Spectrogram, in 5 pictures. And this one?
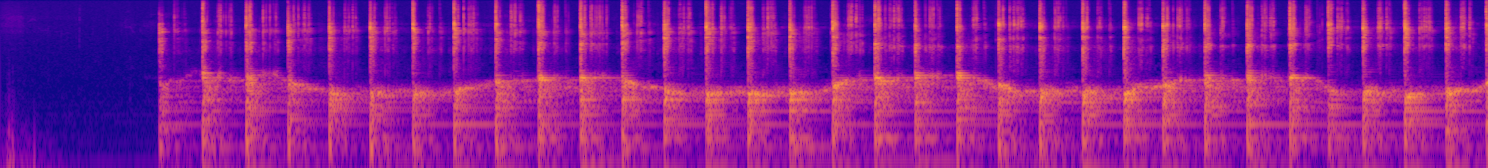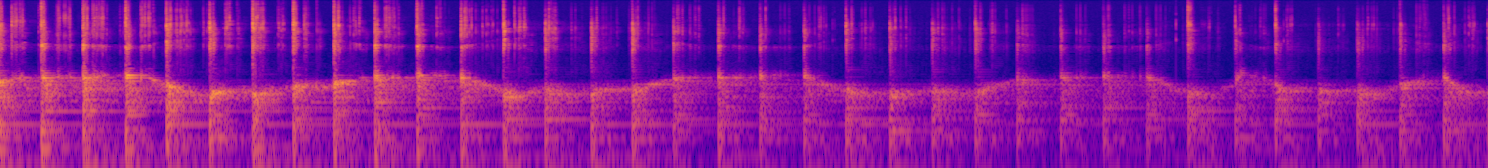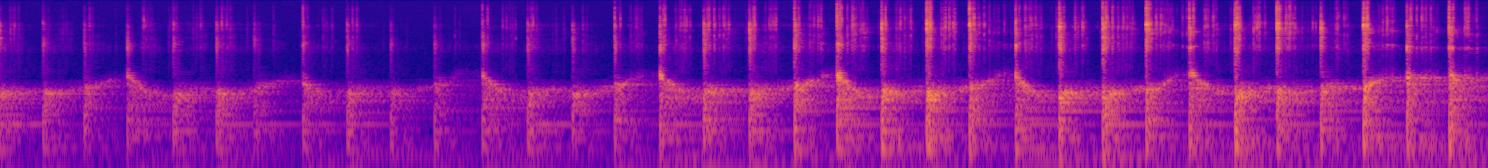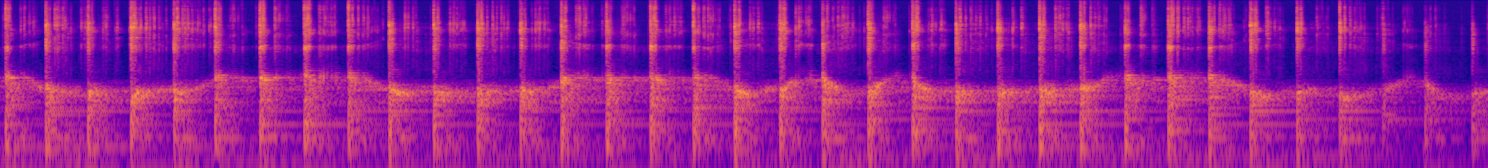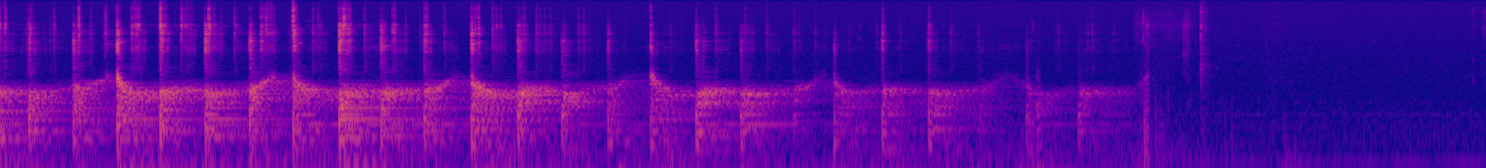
Lakota senior dreams to the drum rhytm.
